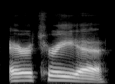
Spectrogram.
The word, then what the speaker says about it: Eritrea: Eritrea.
